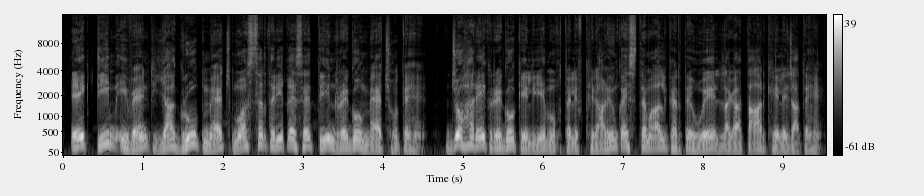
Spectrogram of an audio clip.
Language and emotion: Urdu, neutral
